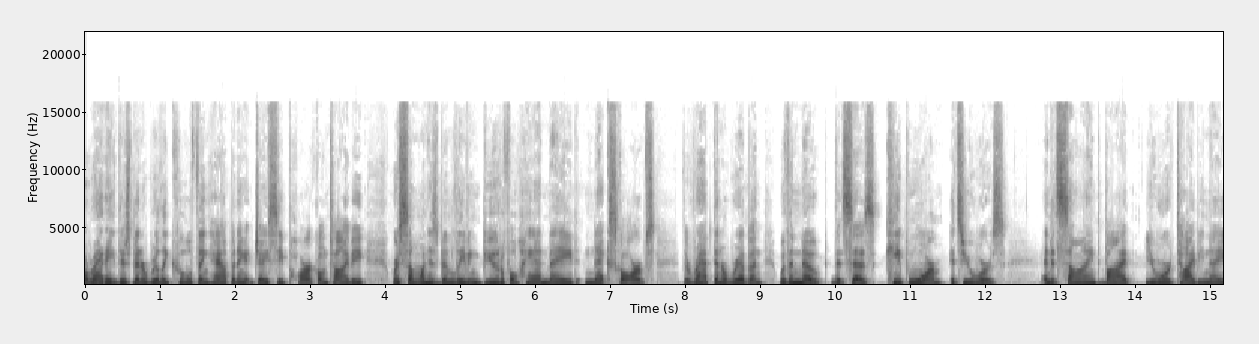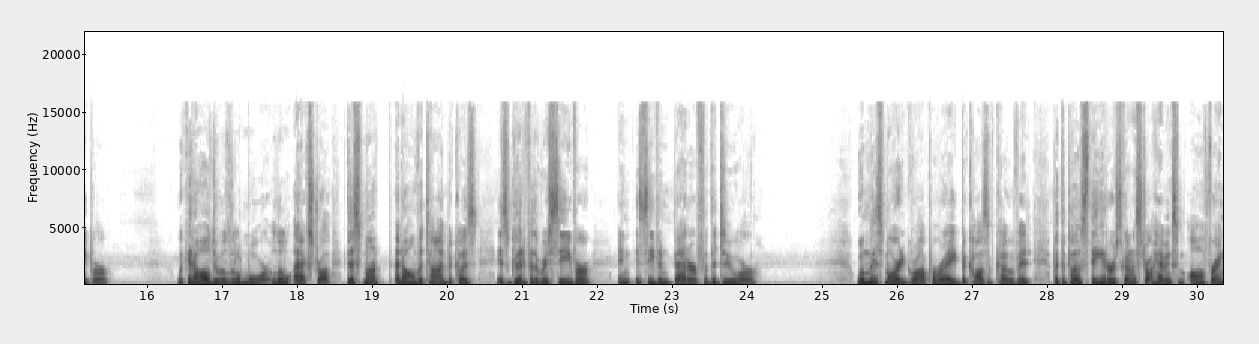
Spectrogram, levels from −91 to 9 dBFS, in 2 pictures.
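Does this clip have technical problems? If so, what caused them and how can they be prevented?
No, no technical faults here.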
